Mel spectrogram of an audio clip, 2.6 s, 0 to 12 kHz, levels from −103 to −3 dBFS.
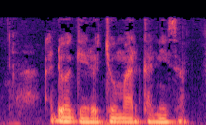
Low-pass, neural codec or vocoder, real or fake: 7.2 kHz; none; real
